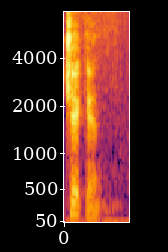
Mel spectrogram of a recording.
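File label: "chicken", english pronunciation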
